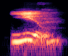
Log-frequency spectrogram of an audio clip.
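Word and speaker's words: ewe: what all right so it is spelled like this okay it is pronounced you you you lamb you you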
